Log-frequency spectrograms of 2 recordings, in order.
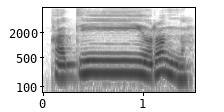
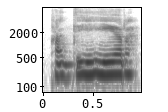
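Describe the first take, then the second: First: The word ends with an added 'an' sound. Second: The word ends cleanly on the 'r' sound. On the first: "se termine par la lettre ra avec tanwin on" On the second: "je le prononcerai comme s'il y avait une soukoun"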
